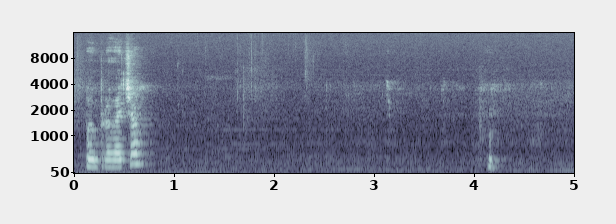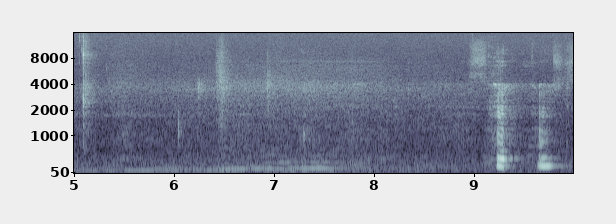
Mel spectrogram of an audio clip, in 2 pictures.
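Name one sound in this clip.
A young woman chews food.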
